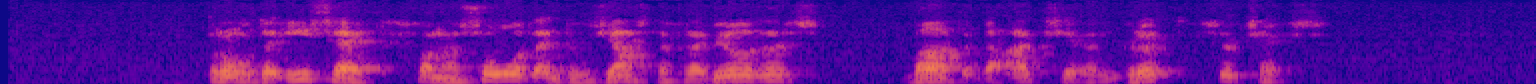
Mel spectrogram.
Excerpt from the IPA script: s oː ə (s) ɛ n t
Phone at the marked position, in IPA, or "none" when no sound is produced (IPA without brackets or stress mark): t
